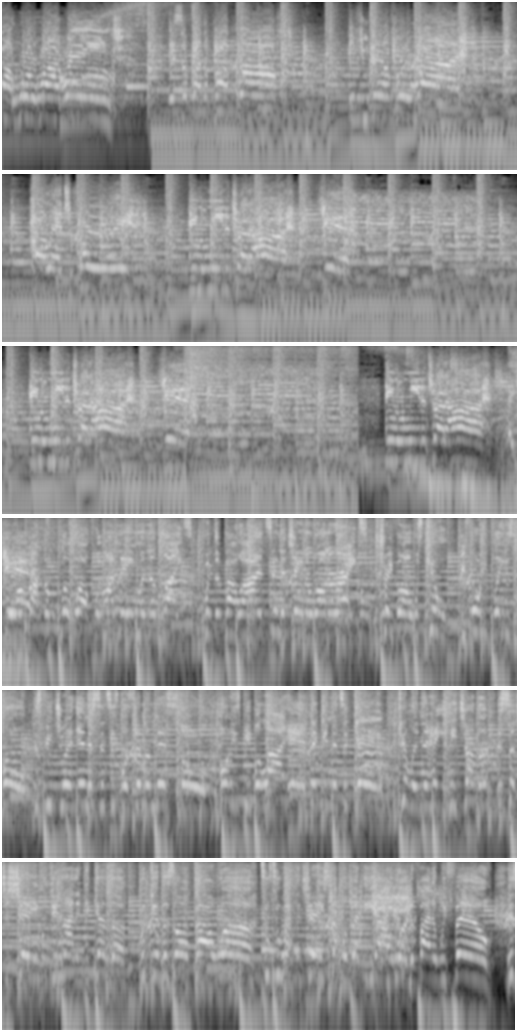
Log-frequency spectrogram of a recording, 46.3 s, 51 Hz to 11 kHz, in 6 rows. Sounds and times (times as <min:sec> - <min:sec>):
Music: 0:00.0 - 0:46.3.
